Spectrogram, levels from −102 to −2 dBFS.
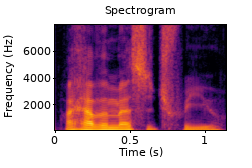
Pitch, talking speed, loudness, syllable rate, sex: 110 Hz, 315 wpm, -18 LUFS, 7.8 syllables/s, male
